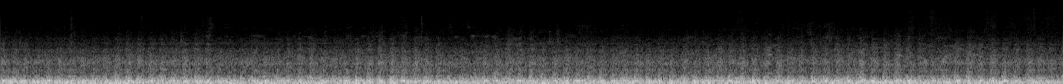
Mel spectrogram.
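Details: Onboard recording in a JR 223 series (set W17) KuMoHa car, Osaka to Kyoto service: heavy train rumble with a repeating thump in time with the wheels, an abnormal wheel flat sound.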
